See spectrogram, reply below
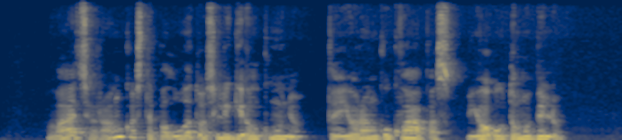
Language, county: Lithuanian, Vilnius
